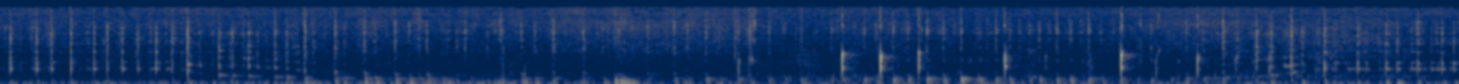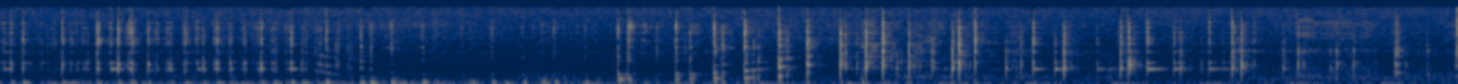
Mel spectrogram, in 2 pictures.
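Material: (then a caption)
Glass. A clear glass jar with a metal lid and some liquid inside is held sideways close up while fingers tap it and the jar is shaken. Rapid, quiet clicks and taps run throughout over a low slosh, while the liquid's movement makes gliding tones that rise and fall between low and mid pitch.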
